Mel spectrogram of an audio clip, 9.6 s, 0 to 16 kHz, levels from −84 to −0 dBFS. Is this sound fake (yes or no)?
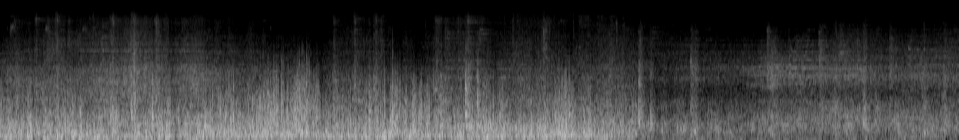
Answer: no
